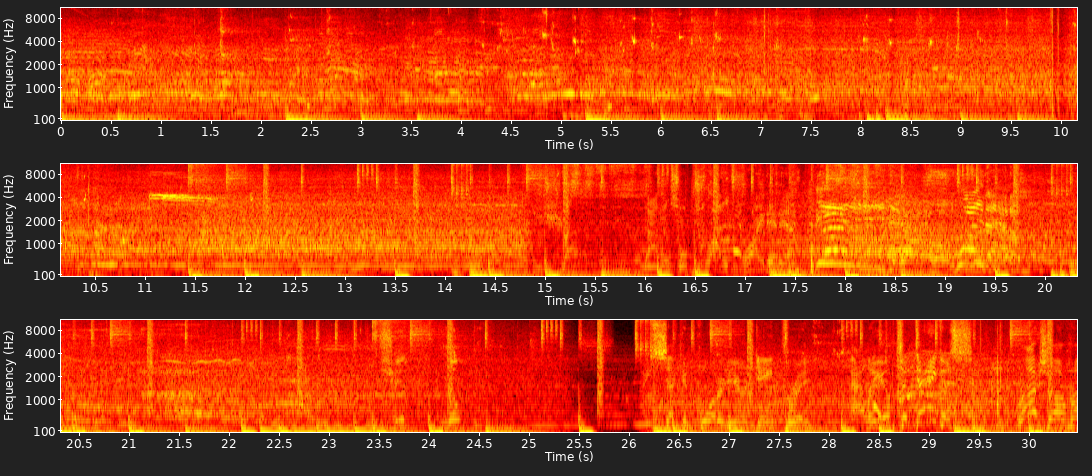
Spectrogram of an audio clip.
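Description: Basketball dribbling on a hardwood court amid game sound, over background music with a steady beat.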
